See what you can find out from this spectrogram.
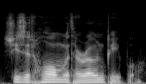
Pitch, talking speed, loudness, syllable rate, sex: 100 Hz, 330 wpm, -15 LUFS, 6.6 syllables/s, male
